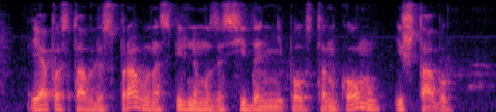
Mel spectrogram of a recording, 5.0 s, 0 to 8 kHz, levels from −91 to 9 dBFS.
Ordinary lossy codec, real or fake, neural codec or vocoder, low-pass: Opus, 32 kbps; real; none; 7.2 kHz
